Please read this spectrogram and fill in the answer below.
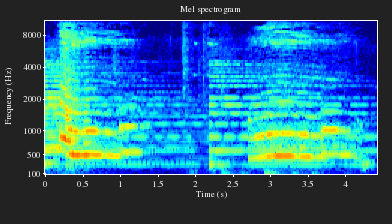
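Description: A beagle pressing piano keys with its front paws, each press sounding a cluster of notes that rings on, and howling along. A long howl falls from high just after the first cluster, and about two seconds in a second cluster brings a howl that rises and falls, then a shorter falling one near the end.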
